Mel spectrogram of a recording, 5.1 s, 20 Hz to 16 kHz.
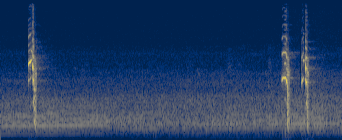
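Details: Female peregrine falcon at a nest in Alphen aan den Rijn, Netherlands, 9 December 2022. One harsh, squealing call is followed after a long pause by two more in quick succession, over a steady low hum.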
